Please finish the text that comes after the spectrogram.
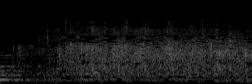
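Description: Applause from the audience at an Indonesian stand-up comedy show, a dense steady clatter of clapping that fills the hall for a few seconds with some voices mixed in.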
